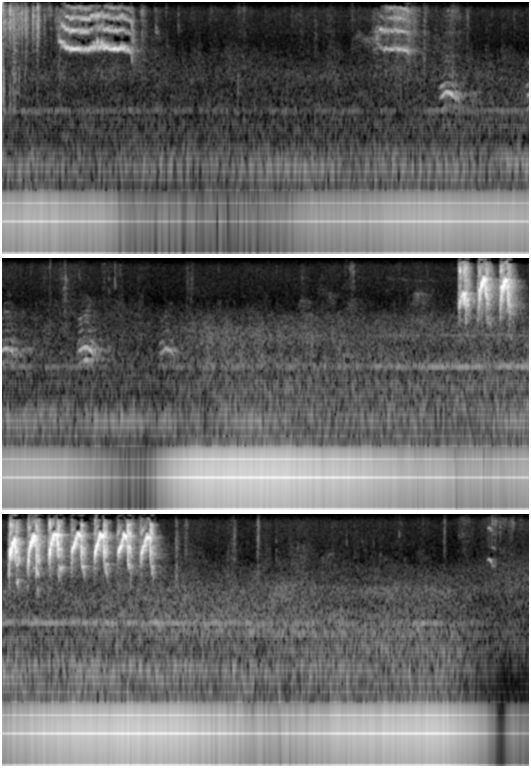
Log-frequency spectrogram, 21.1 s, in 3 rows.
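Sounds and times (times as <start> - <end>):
steady low rumble: 0.0 - 21.0
small bird chirping: 13.1 - 16.2.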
